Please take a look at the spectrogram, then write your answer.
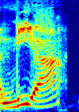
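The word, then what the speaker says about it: Nyaa: É, se chama Nia SE. Como é que se escreve CNA? É, é N-Y-A-A. Joga NIA.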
